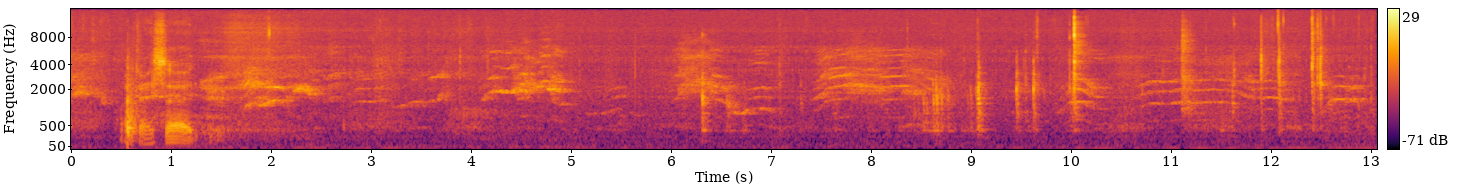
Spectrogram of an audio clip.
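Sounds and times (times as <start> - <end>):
small metal clicks: 8.5 - 10.3, 11.1 - 13.0.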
